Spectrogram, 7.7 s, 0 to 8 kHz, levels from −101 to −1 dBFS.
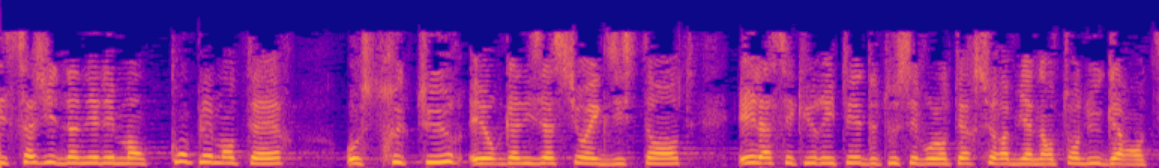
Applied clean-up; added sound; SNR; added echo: none; none; none; none.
